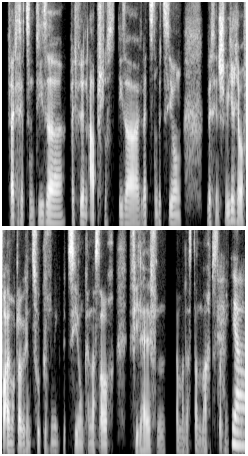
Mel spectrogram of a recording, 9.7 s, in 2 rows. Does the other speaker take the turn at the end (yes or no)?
yes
